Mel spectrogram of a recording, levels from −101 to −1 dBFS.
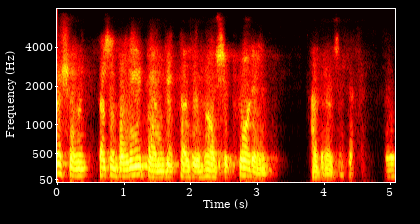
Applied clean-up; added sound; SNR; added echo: neural mask model Resemble Enhance denoiser.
